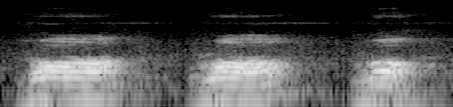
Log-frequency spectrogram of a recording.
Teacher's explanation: জিহ্বার আগার উল্টো পিঠ তার বরাবর উপরের তালুর সঙ্গে লাগাই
